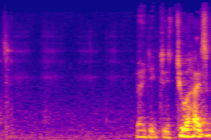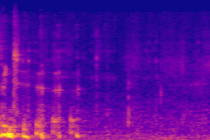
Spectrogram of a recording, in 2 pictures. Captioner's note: laughing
